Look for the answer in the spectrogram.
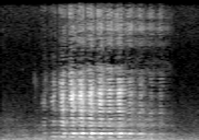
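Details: Sick domestic hen, backed up and unable to poop, making unusual sounds: a single quavering, nasal, bleat-like cry lasting about one second, with a rapid tremolo and rich harmonics, over a quiet background.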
